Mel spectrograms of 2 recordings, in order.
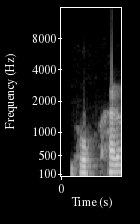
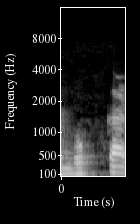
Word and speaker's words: भुक्कड़: भुक्खड़ नहीं होता, भुक्कड़ होता है।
